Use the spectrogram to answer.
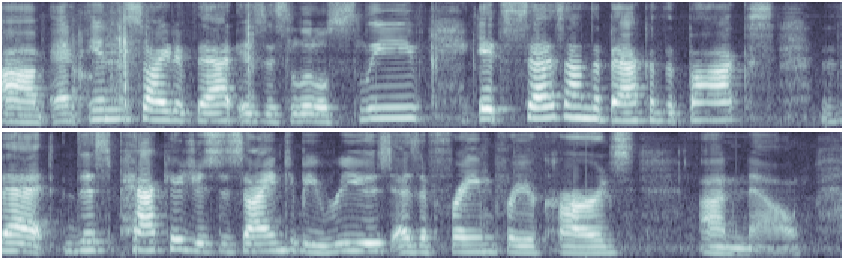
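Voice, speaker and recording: A woman's medium-pitched voice at a fairly slow pace, with lively intonation over noticeable background noise. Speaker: tarot deck reviewer. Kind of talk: casual deck review video. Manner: casual with many fillers.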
